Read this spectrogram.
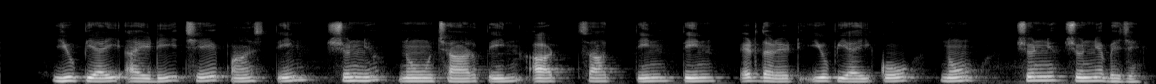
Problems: none marked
